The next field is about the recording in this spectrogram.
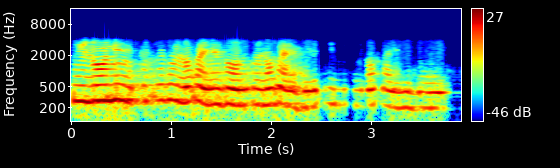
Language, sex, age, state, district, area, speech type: Marathi, female, 18-30, Maharashtra, Nagpur, urban, conversation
